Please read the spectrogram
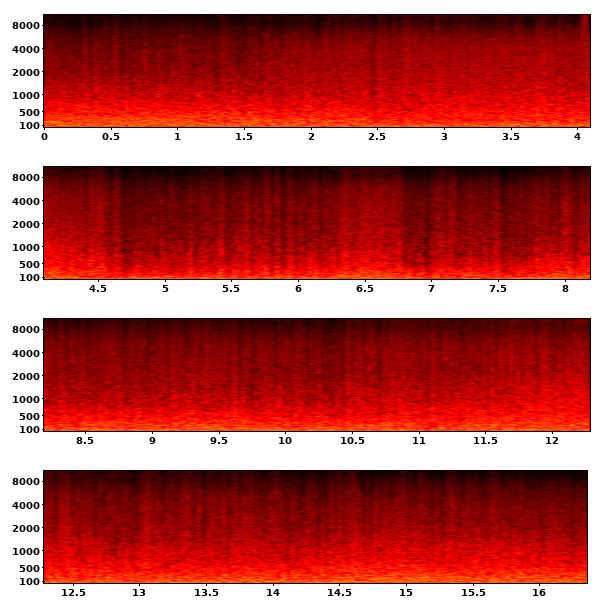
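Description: Freefall wind blasting across a skydiver's camera microphone: a loud, steady, unbroken rush.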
